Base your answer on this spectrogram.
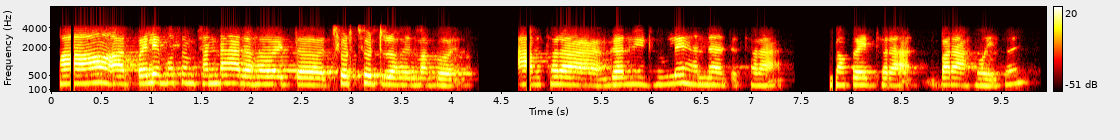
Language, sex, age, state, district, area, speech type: Maithili, female, 30-45, Bihar, Samastipur, rural, conversation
